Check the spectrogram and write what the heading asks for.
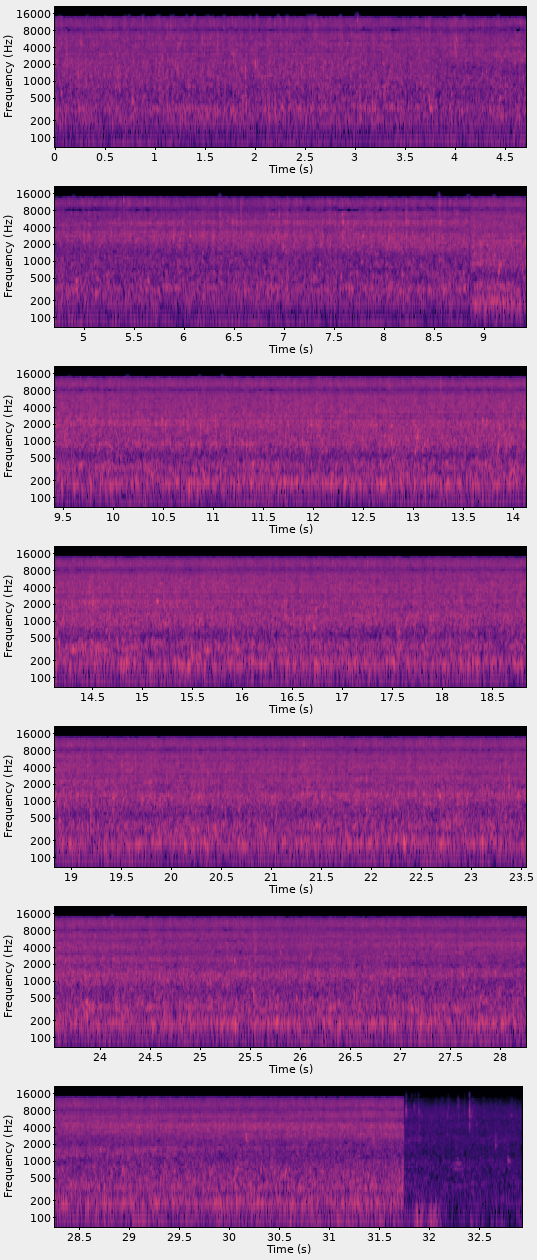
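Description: Small garden waterfalls splashing steadily: water spilling into a rock-lined stream, then a little cascade falling into a pond. About nine seconds in the splashing gets a little louder and fuller.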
